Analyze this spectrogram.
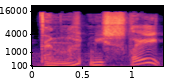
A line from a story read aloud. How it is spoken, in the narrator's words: groaned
